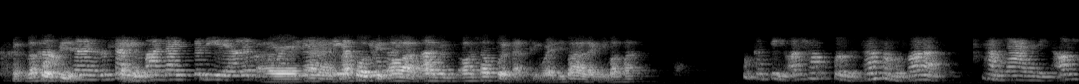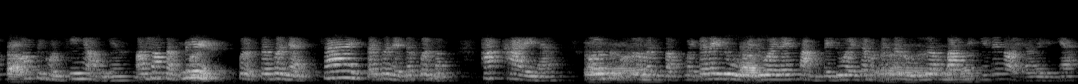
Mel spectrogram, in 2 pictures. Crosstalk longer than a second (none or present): present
